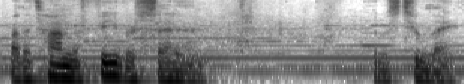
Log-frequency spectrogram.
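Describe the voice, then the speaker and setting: Earnest castaway man, expressive and gentle. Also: low voice, moderate pace, over music. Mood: subdued. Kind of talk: period audio drama acting.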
